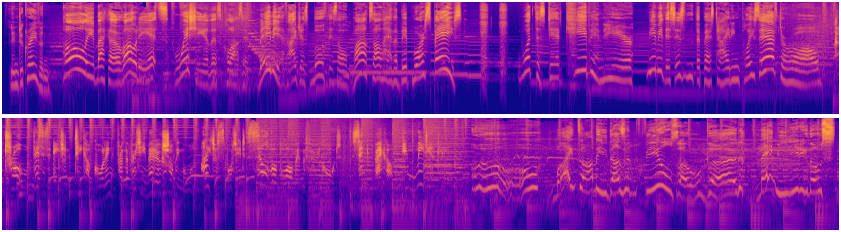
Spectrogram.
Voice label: Animation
